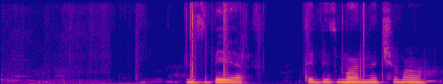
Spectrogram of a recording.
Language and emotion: Russian, neutral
